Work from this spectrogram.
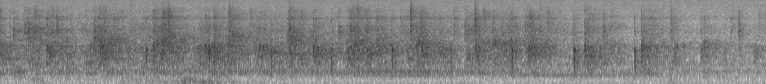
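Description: An audience at a concert honoring S. Balachander's birth anniversary claps in a continuous, fairly soft patter of many hands, steady and indoors throughout.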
